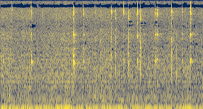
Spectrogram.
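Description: Chopped onions and red peppers sizzling in oil in a skillet: a steady hiss broken by a dozen or so scattered sharp clicks and pops.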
